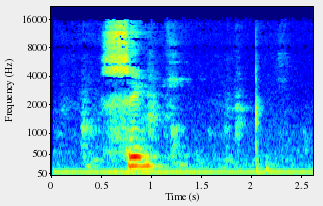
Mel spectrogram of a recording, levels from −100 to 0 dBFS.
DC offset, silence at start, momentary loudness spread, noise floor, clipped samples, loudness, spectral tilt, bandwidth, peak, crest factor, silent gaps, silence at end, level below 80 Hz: under 0.1%; 0.05 s; 26 LU; -45 dBFS; under 0.1%; -20 LUFS; -3.5 dB/octave; 16.5 kHz; -6 dBFS; 20 dB; none; 0.4 s; -58 dBFS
